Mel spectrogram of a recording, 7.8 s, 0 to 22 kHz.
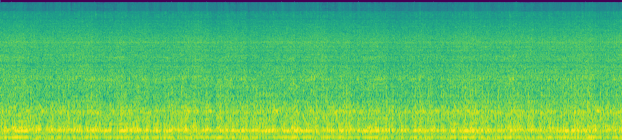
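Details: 2000 Yamaha YZF R6 idling after the carburettor install and reconnecting the carb coolant hose. Steady, even idle with a smooth low drone and no misses, knocks or hunting; it runs clean.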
